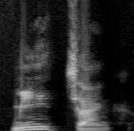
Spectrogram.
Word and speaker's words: Michaung: இதை சொல்லணும் எப்படின்னு ஒரு அமெரிக்காவில் எனக்கு சொல்லி கொடுத்தாரு. மீ சாங்க் அப்படிங்கிறது தான் இது உண்மையான உச்சரிப்பு பெயர்.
